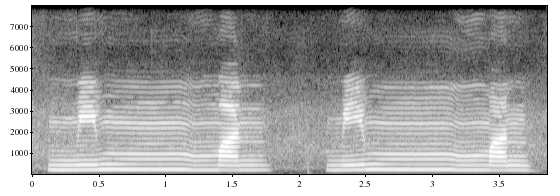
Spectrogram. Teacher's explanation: मुंह को बंद करेंगे, नाक से आवाज़ नाक से निकलेगी, मुंह से नहीं निकलेगी।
